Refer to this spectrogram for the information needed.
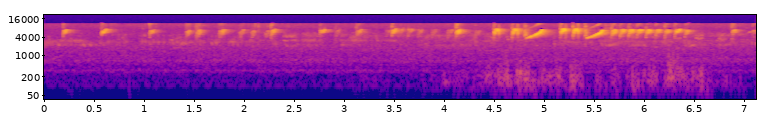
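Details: Five-colored sunbird at a trap, facing off against dominant males: fast run of thin, high ticking notes about three per second, then a loud burst of rising, sweeping whistles, with rustling and flapping below.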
